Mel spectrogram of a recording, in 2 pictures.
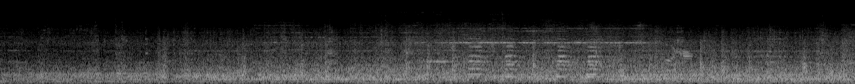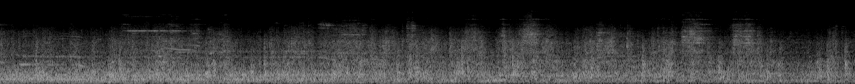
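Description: A heritage train on the Santa Cruz, Big Trees & Pacific Railway rumbles steadily over a wooden trestle with clattering wheels, faint squeals and brief horn-like tones, and a voice talks over it.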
